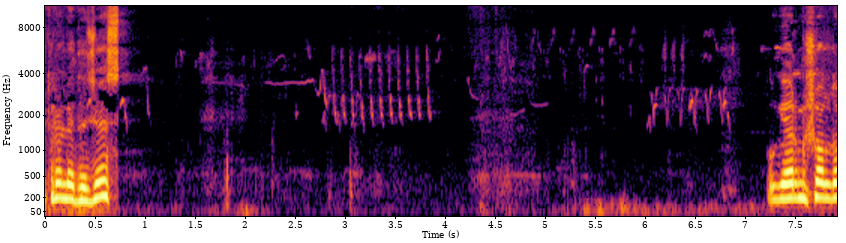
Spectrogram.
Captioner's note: bird sounds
